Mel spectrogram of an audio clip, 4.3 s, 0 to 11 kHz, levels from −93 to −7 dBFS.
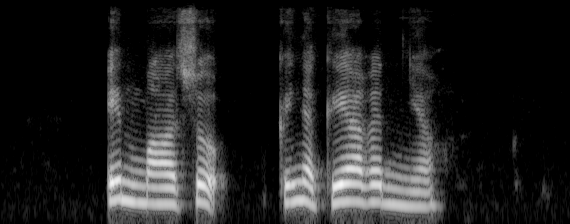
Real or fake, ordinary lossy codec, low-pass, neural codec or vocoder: fake; Opus, 24 kbps; 9.9 kHz; codec, 24 kHz, 0.9 kbps, WavTokenizer, medium speech release version 2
